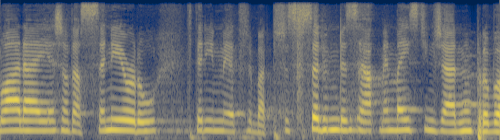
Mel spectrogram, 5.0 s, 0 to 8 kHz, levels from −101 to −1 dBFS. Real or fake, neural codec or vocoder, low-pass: fake; codec, 16 kHz, 0.5 kbps, X-Codec, HuBERT features, trained on balanced general audio; 7.2 kHz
